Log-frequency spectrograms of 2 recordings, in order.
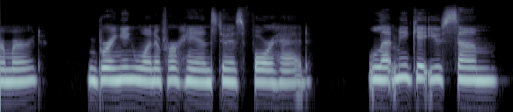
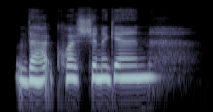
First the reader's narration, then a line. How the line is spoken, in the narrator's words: She sighed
